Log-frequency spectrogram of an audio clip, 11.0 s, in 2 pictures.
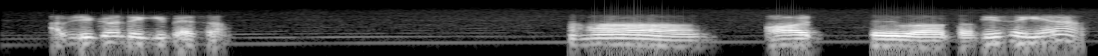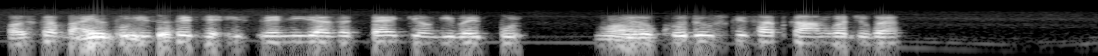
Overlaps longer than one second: none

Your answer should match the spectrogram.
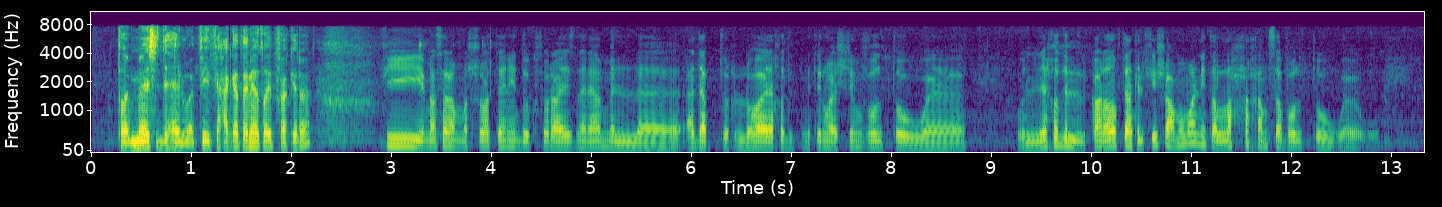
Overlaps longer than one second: none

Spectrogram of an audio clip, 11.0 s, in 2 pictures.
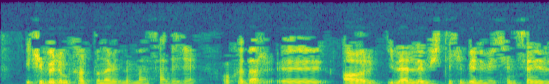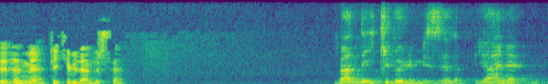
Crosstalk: none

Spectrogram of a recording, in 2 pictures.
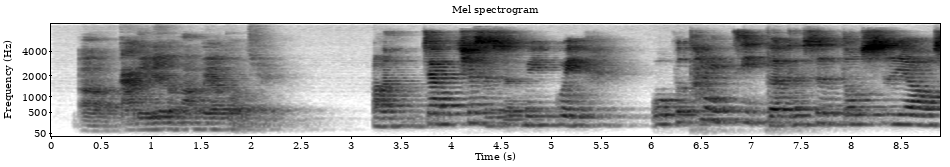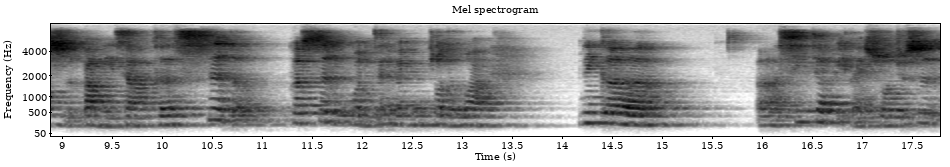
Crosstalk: none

